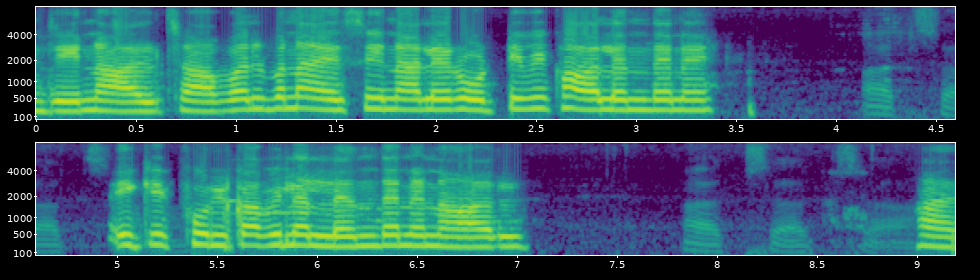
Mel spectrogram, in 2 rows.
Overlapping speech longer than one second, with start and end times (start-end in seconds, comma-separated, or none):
none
